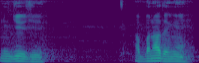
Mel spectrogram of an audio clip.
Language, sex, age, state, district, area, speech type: Urdu, male, 45-60, Bihar, Gaya, urban, spontaneous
